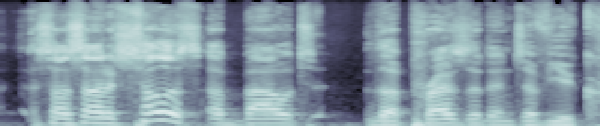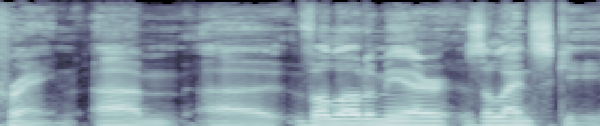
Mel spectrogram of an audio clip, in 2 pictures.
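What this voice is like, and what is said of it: Put-on Ukrainian accent. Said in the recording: “I'm trying to do my best Ukrainian accent.”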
